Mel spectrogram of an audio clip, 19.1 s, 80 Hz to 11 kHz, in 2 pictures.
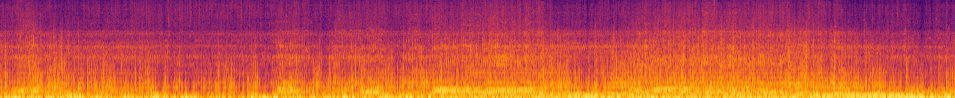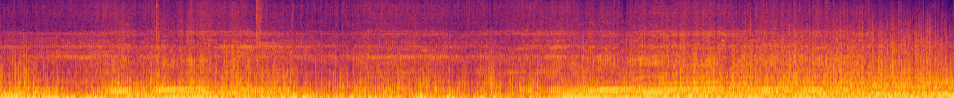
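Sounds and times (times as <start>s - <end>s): dirt bike engine revving: 0.0s - 19.0s
sharp clicks: 11.9s - 12.6s.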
